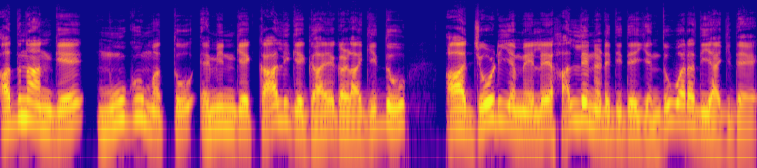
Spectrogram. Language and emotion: Kannada, neutral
